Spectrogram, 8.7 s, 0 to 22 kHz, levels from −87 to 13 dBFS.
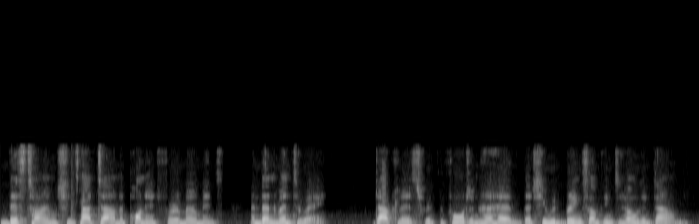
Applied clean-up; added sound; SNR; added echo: neural separator model SepFormer DNS4.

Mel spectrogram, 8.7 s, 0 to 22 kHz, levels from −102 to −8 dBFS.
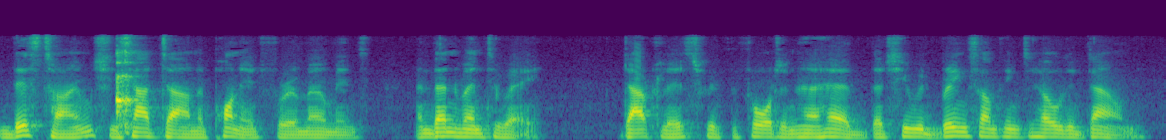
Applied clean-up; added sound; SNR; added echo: none; Bowed string instrument; -4 dB; none.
